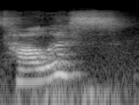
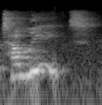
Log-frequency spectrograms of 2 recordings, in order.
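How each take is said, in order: First: It ends with an s sound. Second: It ends with a t sound.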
